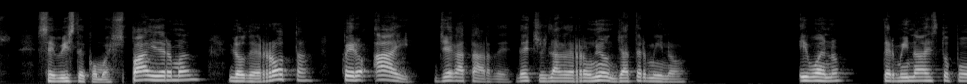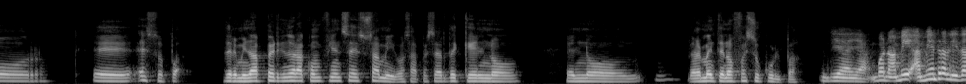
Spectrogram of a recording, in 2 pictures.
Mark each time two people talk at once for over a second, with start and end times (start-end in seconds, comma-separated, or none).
none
